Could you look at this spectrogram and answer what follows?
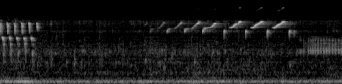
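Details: Original Spanish Timbrado canary from Spain in song, a brief high rattle, then a run of quick rising high notes repeated about five times a second, ending on a lower buzzy trill over a faint hum.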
